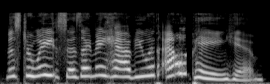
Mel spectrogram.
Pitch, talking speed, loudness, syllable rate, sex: 340 Hz, 220 wpm, -14 LUFS, 4.9 syllables/s, female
